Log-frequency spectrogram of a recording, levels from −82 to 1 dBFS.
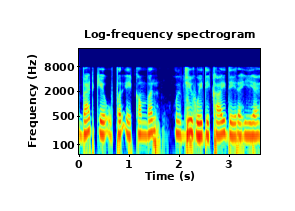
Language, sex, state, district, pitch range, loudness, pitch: Hindi, female, Himachal Pradesh, Shimla, 170-185 Hz, -18 LUFS, 180 Hz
